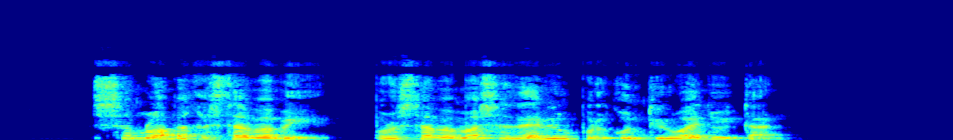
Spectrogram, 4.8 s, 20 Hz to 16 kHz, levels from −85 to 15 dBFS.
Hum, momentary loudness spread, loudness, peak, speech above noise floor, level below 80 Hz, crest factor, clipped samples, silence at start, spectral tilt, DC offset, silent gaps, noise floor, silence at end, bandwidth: none; 12 LU; -21 LUFS; -2 dBFS; over 70 dB; -70 dBFS; 20 dB; under 0.1%; 0.45 s; -5 dB/octave; under 0.1%; none; under -90 dBFS; 0.85 s; 9.2 kHz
